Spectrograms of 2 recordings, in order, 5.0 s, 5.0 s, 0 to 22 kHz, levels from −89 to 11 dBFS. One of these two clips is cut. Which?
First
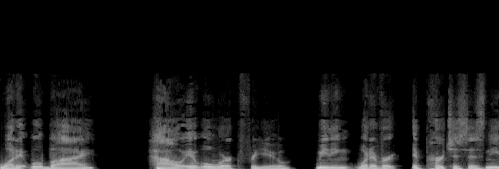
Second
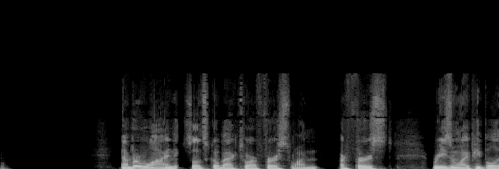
second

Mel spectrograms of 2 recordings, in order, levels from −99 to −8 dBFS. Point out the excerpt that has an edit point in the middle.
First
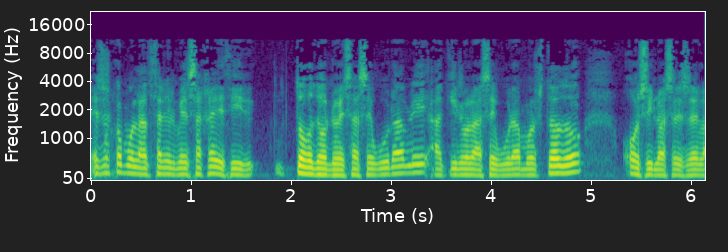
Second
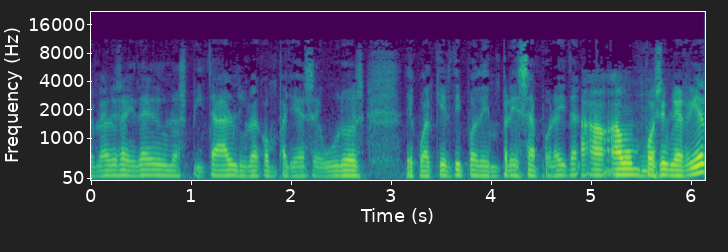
second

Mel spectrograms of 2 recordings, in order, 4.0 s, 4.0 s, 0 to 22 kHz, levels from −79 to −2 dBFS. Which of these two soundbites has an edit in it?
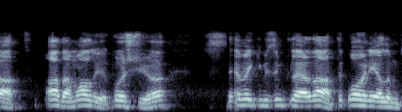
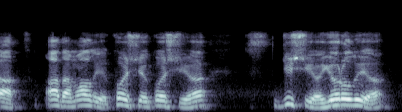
first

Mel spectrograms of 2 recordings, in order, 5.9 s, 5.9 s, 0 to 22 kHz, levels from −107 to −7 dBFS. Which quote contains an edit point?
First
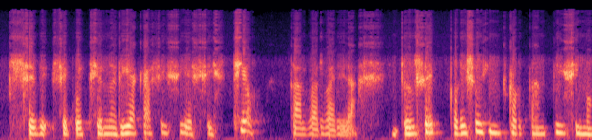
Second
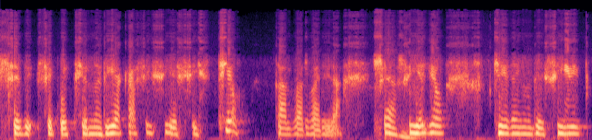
second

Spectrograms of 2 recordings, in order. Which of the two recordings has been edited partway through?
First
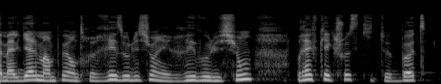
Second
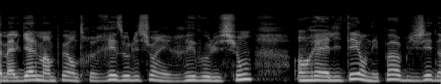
first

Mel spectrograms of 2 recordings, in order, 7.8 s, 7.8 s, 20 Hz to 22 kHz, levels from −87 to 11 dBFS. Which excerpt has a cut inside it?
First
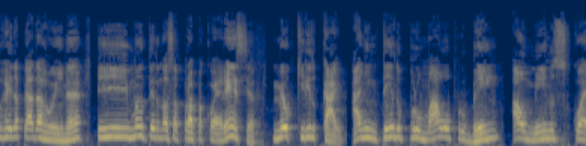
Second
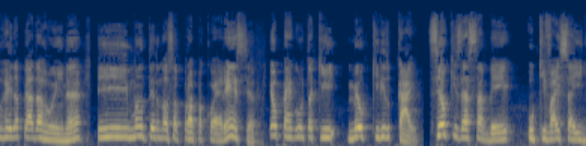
first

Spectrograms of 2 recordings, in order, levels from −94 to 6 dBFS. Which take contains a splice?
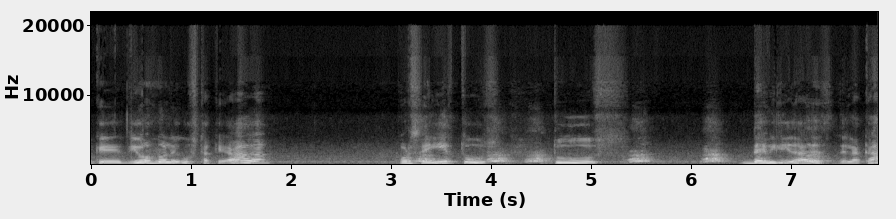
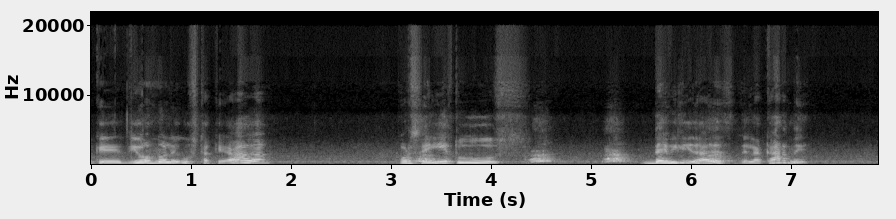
second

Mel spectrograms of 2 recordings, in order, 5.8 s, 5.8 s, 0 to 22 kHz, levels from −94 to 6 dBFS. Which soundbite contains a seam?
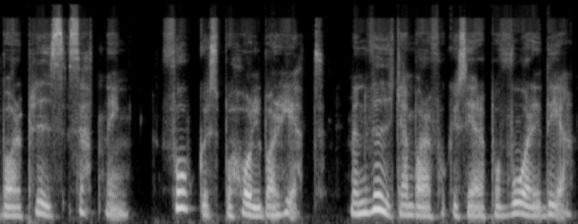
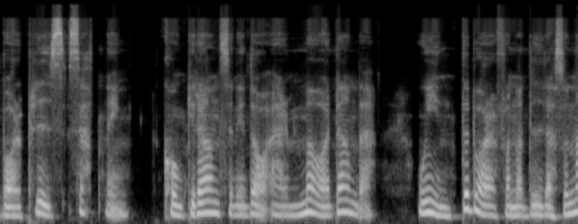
first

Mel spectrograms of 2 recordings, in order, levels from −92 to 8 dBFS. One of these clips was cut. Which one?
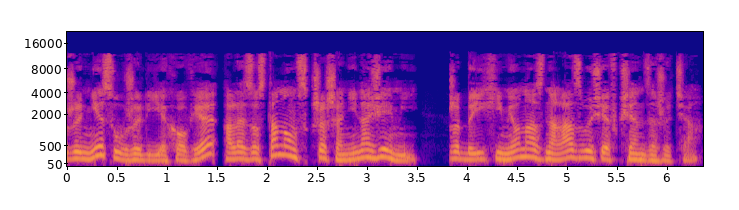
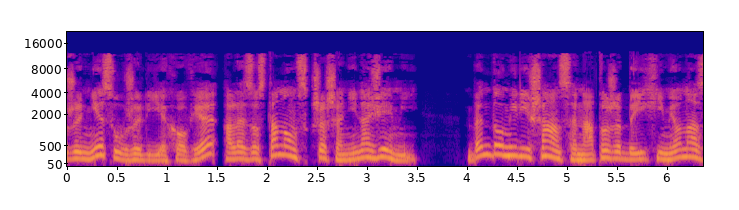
first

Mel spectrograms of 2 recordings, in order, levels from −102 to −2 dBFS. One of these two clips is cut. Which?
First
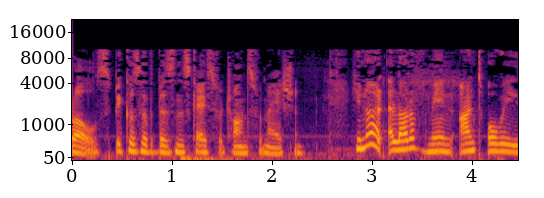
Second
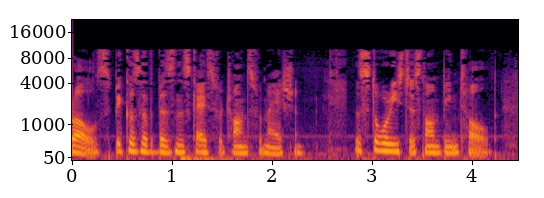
second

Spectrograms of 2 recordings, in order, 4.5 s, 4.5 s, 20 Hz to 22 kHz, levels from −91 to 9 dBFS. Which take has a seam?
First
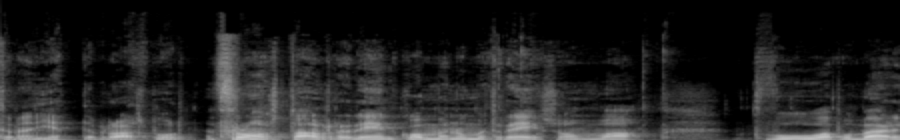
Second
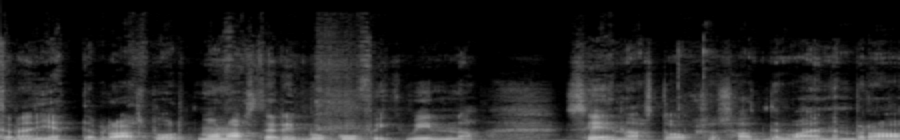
first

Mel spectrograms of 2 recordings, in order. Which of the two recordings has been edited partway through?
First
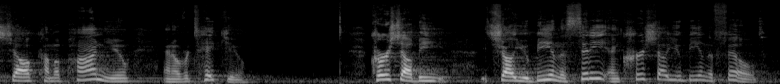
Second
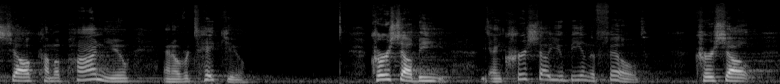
second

